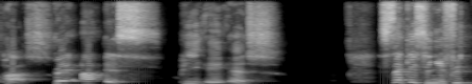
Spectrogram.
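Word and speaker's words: πᾶς: this word in Greek is pronounced pas.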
